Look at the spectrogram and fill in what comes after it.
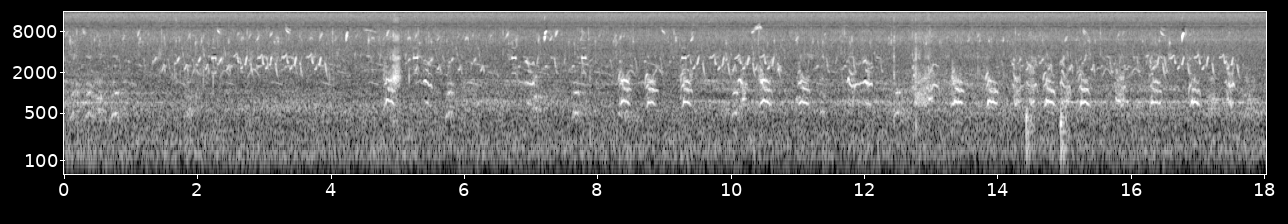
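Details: Bee, a newly acquired Blackcreek hound gyp, runs for the first time on a morning hunt. Distant, repeated barks and bawls come in uneven bursts, growing more frequent toward the end, over a steady hiss of background noise.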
